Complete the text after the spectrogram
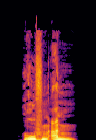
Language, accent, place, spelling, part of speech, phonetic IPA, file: German, Germany, Berlin, rufen an, verb, [ˌʁuːfn̩ ˈan], De-rufen an.ogg
- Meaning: inflection of anrufen: 1. first/third-person plural present 2. first/third-person plural subjunctive I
